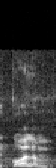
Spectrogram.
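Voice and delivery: कॉलम closing on M, no b; silent B. Shown as a demonstration. Teacher summing up the rule, कॉलम with silent B. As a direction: say कॉलम as "kolum". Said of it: "बी का उच्चारण नहीं करेंगे".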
